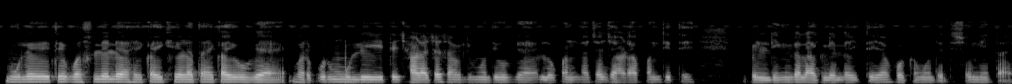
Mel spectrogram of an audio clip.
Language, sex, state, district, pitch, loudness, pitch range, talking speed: Marathi, male, Maharashtra, Nagpur, 110 Hz, -27 LUFS, 110-115 Hz, 175 wpm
